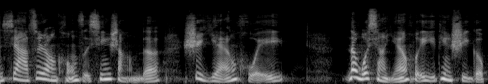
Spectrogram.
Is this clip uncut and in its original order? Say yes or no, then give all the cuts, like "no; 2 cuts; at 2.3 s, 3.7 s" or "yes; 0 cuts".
yes; 0 cuts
